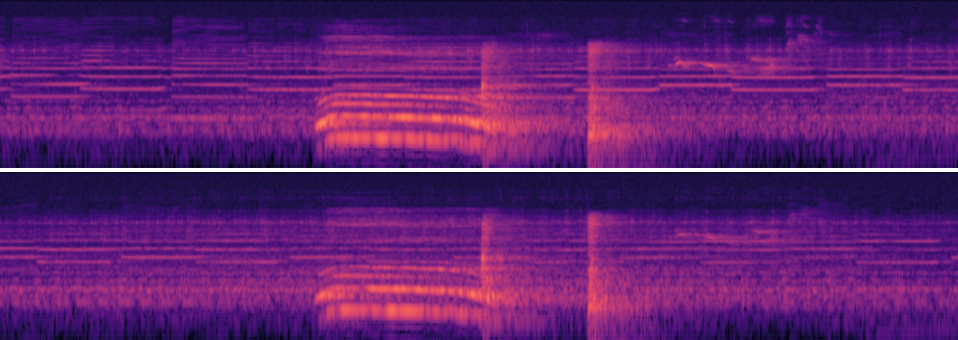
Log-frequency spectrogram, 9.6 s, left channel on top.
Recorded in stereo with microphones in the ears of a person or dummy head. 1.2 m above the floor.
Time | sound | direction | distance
3.1 | a shout | 55° left (ahead or behind) | 4 m
4.8 | tapping | 10° right (ahead or behind) | 1.5 m
6.7 | a bird | 50° left (ahead or behind) | 2 m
